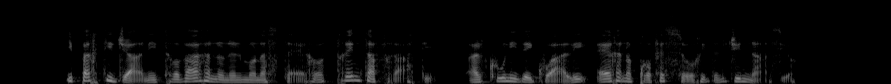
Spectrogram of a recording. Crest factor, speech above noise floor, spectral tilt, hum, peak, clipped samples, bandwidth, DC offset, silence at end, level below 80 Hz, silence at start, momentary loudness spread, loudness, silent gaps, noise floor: 20 dB; 46 dB; -7.5 dB/octave; none; -24 dBFS; under 0.1%; 16 kHz; under 0.1%; 0.95 s; -70 dBFS; 0.65 s; 10 LU; -43 LUFS; none; -89 dBFS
